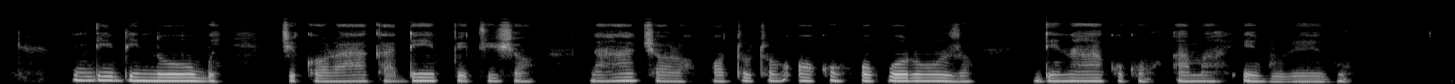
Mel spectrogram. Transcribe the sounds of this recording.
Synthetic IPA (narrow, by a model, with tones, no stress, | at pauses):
n̩˦dɪ˦bi˦no˦ɡ͡be˨ | t͡ʃi˨kʰɔ˨ɾa˨a˦kʰa˨dɪ˦pe˨tʰi˦ʃɔ˨n | na˨ɦa˦t͡ʃɔ˨ɾɔ˨ | ɔ˨tʊ˦tʰʊ˦ɔ˦kʰʊ˦o˦k͡po˦ɾo˦zɔ˨ | dɪ˨na˦kʊ˨kʰʊ˨a˦ma˦e˦bu˨ɾe˨e˦ɡu˦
